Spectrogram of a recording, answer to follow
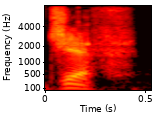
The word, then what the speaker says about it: GIF: star-like a bet yeah the gif decides that it should be pronounced jiff oh yeah he's an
